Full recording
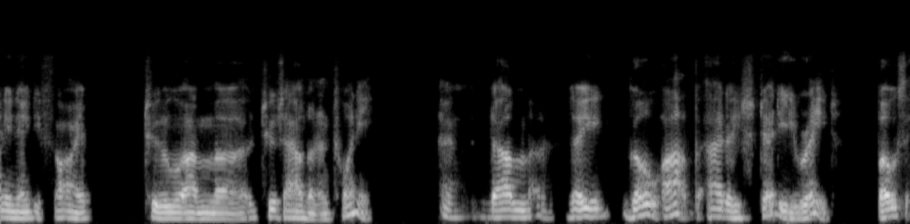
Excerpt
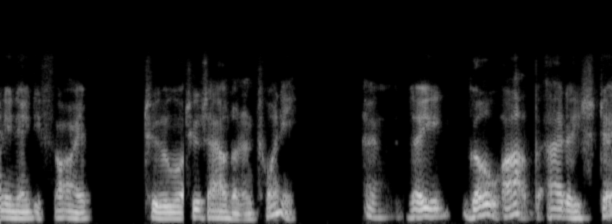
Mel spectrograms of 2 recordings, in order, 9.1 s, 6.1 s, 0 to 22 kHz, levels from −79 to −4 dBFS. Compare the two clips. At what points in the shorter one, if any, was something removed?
0:01.8
0:03.9

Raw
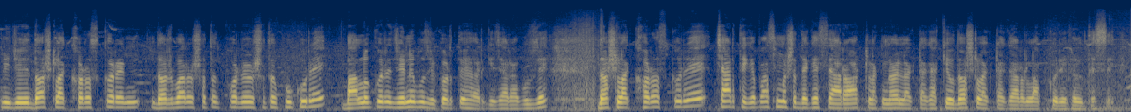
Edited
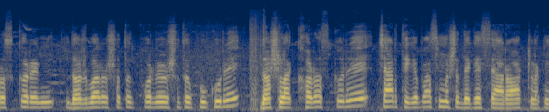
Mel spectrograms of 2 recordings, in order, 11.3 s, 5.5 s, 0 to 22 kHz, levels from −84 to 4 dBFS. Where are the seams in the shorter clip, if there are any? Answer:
0:02.5

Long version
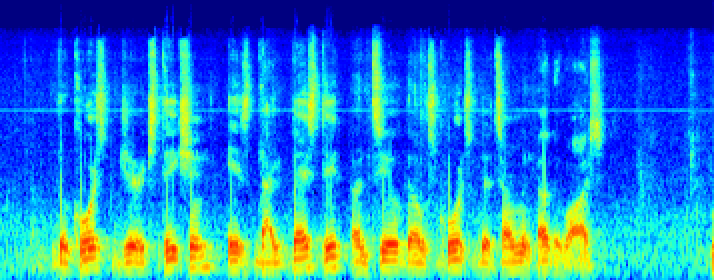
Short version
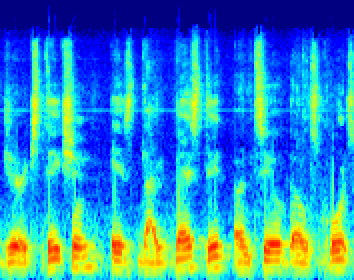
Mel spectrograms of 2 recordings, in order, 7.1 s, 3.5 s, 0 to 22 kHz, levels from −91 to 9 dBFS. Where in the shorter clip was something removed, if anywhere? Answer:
none

